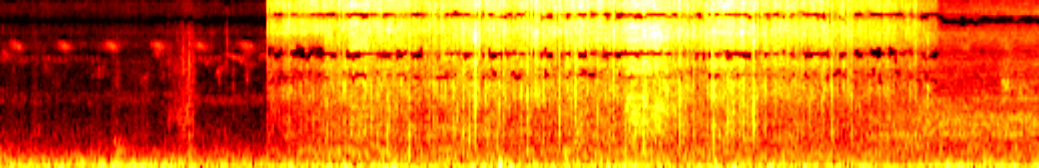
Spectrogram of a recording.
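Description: Meat skewers sizzling and crackling on the wire grill of a folding camp wood stove: a dense crackle that starts suddenly about two seconds in and eases off near the end. Before it, a few faint clicks.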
